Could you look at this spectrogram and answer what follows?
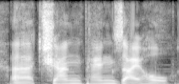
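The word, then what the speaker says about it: Changpeng Zhao: Changpeng Zaiho, if you want to pronounce it properly.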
